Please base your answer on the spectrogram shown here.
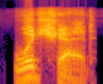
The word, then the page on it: woodshed: American English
